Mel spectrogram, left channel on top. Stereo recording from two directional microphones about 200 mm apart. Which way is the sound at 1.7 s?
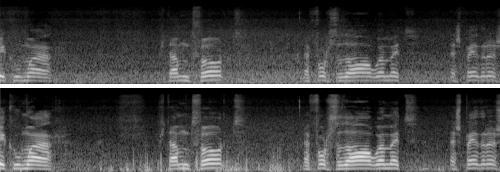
45° right (ahead or behind).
